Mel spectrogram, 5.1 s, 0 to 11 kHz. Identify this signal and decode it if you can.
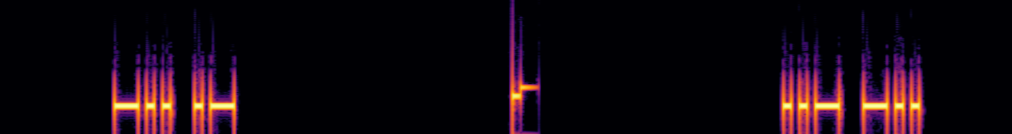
Morse code, heard as a keyed tone, about 30 wpm, 700 Hz. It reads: DA UD
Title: All Cut Numbers - 2-Digit 30wpm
